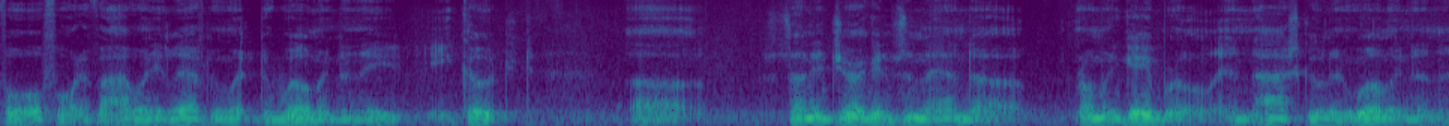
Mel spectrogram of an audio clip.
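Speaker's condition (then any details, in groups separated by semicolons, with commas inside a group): Parkinson's disease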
